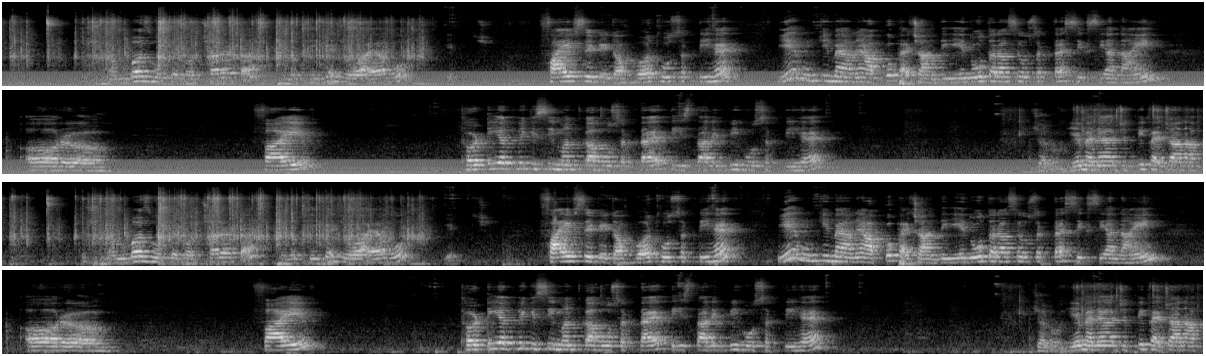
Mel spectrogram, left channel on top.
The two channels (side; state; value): left; noise; hum, 12 dB below the sound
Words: नंबर्स होते तो अच्छा रहता, तो ठीक है जो आया वो। ये 5 से डेट ऑफ बर्थ हो सकती है, ये उनकी मैंने आपको पहचान दी। ये दो तरह से हो सकता है, 6 या 9, और 5 30th भी किसी मंथ का हो सकता है, 30 तारीख भी हो सकती है। चलो ये मैंने आज जितनी पहचान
